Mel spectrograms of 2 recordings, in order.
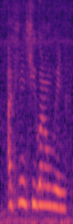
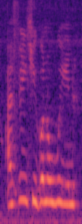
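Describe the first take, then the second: No difference in how they are said.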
